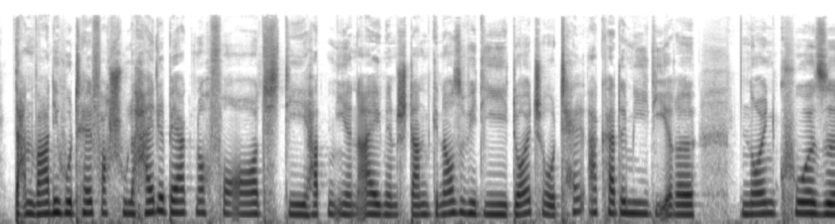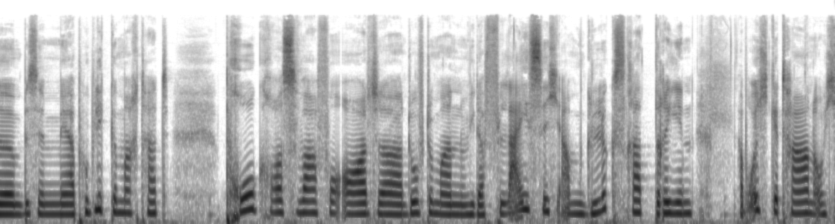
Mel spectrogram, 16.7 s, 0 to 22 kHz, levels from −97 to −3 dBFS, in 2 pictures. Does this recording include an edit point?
no; 0 cuts

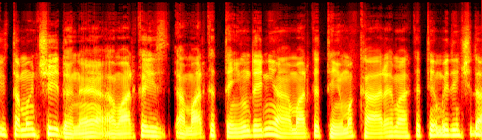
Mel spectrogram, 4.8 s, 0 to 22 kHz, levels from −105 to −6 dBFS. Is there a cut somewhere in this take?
no; 0 cuts

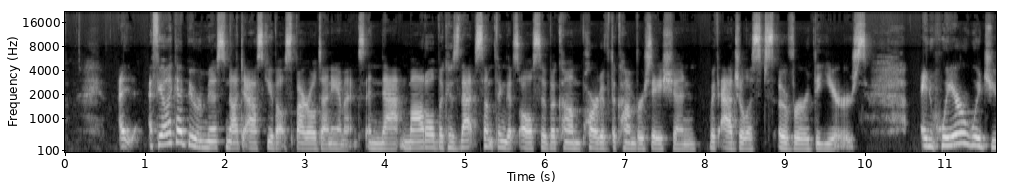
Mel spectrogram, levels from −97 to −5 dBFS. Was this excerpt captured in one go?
no; 1 cut; at 1.0 s

